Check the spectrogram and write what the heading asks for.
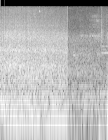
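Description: A bus passing close, its engine hum under a loud rush of noise, cut off suddenly about one and a half seconds in.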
